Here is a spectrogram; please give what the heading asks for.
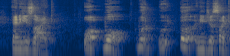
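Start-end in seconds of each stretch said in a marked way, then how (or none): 1.3-2.9 tripping over each word, halting stuttered stammer. Retelling a surfer's answer, imitating someone stuttering. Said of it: "kinda stuttered".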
